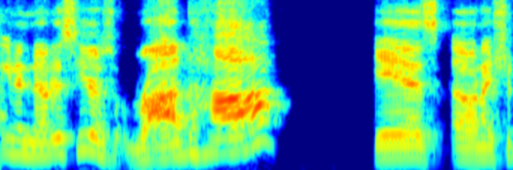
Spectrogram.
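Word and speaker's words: राधा: Isn't that a long A right there? That it should be a long A right there. It's a long A right there. Yeah, Okay. This is feminine, so it should be Radha.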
